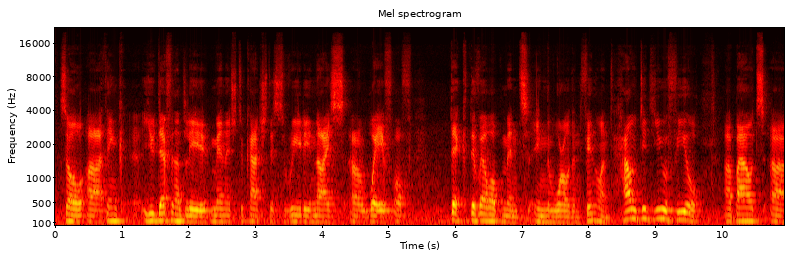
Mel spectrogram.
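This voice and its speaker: Male podcast host, chatty, mid pitch, noisy rumbling recording. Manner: chatty, laughs along, slightly halting. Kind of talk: casual podcast interview.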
